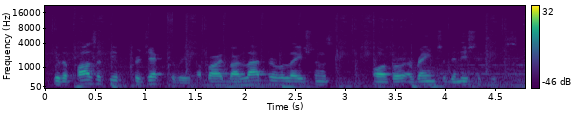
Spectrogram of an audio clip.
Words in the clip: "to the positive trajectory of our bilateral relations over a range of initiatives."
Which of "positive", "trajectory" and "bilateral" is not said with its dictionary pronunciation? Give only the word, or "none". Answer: none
